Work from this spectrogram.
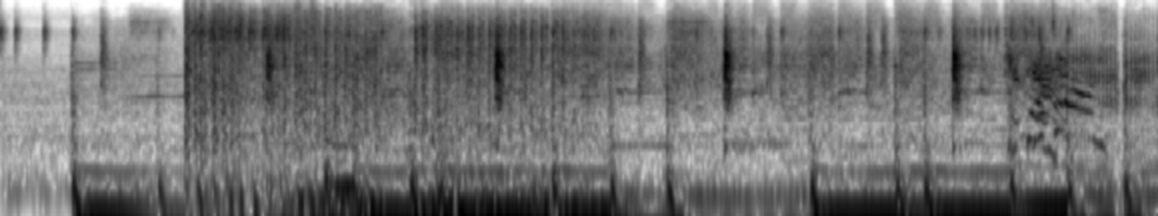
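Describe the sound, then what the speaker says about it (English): Rapid automatic gunfire from Zenless Zone Zero combat, dense volleys of shots and bursts rattling continuously and loudly over a heavy low rumble, with brief pauses between sustained barrages. "Suppressive marching fire."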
